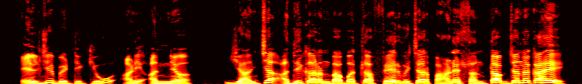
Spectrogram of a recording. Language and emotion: Marathi, angry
